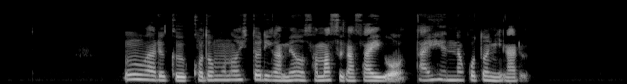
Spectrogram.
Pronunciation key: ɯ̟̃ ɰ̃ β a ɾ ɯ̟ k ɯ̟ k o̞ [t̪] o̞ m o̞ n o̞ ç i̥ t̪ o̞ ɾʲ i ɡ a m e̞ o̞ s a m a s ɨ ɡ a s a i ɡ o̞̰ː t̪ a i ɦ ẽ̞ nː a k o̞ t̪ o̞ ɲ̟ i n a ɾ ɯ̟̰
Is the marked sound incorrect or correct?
incorrect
